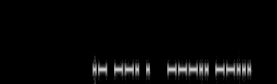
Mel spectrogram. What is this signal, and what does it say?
Morse code, heard as a keyed tone, about 46 wpm, 700 Hz. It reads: AGE 87
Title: K1USN SST QSO Practice 45wpm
